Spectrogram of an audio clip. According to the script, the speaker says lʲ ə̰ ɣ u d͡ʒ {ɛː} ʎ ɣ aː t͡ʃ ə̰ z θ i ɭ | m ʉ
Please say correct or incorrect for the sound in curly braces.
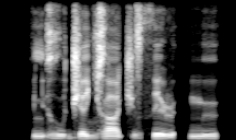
correct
